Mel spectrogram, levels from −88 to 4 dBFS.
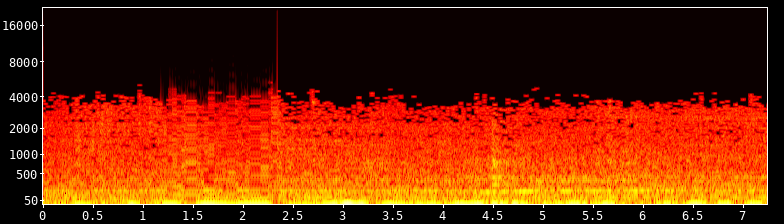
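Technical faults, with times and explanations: Throughout: MP3 compression. The damage is heavy. The sound has a watery, swirling texture, and faint detail flickers in and out. Attacks sound smeared rather than crisp. The likely cause is an MP3 encoder starved of bits. At a very low bitrate, around 15 kbps, it zeroes weak components that come and go between frames.
1.17 to 2.34 s: Robotic sound from repeated short buffers. For this stretch the sound turns into a rigid, metallic buzz at 66.8 Hz. It still loosely follows the shape of the underlying audio. About half of what is heard here is repetition rather than fresh audio. New audio likely arrived too seldom, so the playback repeated the last short chunk to fill the gap. A fixed repeat every 15 ms or so forces that steady buzz pitch.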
